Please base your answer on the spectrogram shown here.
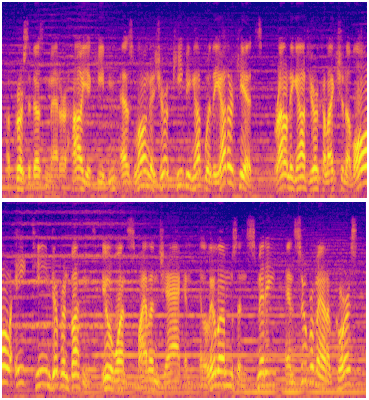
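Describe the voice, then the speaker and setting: A male radio announcer with a slightly high, very animated voice sells to kids in chummy 1940s style. The old recording is dull, with music clearly behind his folksy, enthusiastic patter. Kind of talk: 1940s radio ad pitch to children.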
